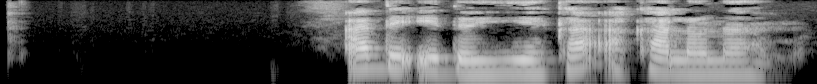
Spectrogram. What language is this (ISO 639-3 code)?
luo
